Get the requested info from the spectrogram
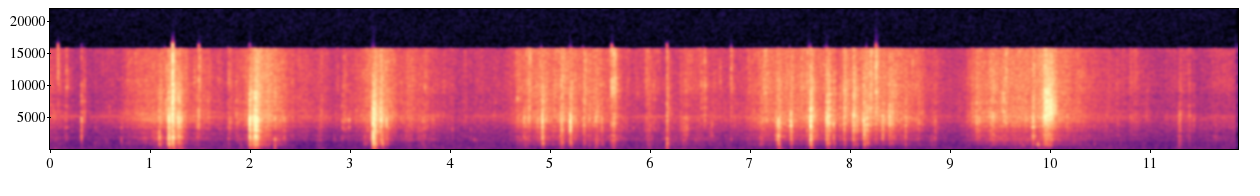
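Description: Dry brush and dead branches crackling and snapping as they are pulled up and dragged through dry grass, in irregular bursts, with three sharp snaps in the first few seconds.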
